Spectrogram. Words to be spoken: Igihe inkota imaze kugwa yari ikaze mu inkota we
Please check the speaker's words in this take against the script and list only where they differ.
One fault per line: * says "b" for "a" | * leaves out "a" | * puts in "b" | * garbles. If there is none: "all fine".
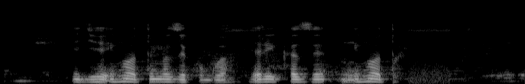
all fine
